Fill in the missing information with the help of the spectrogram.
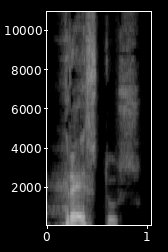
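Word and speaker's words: Chrestus: Suetonio opinaba que la orden estaba relacionada con un hombre llamado en latín Crestus. Su pronunciación aproximada es Crestus.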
